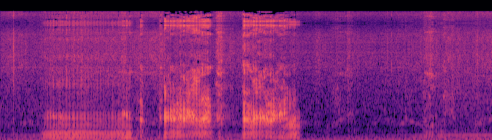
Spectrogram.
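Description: A Basset Hound gives deep, rough, drawn-out vocalizations in three close bursts.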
